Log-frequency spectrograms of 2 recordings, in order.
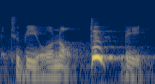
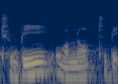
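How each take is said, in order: First: Jab the second "to" out of the line, unconvincingly; hammy misplaced stress on the last "to"; false accent on a word. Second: "to be or not to be" softly, with no word jutting out; quiet, joined-up "to be or not to be", no false accent; every word connected. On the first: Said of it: "He won't say". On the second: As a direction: carry each word of "to be or not to be" evenly to the end. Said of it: "every word has to convey the same story". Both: Shown as a demonstration.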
